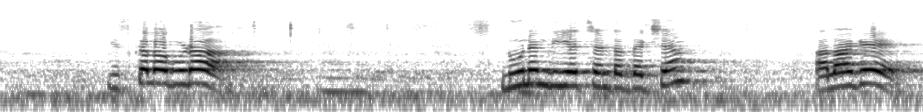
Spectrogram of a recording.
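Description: A young woman speaks with animation through a microphone in a large room.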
